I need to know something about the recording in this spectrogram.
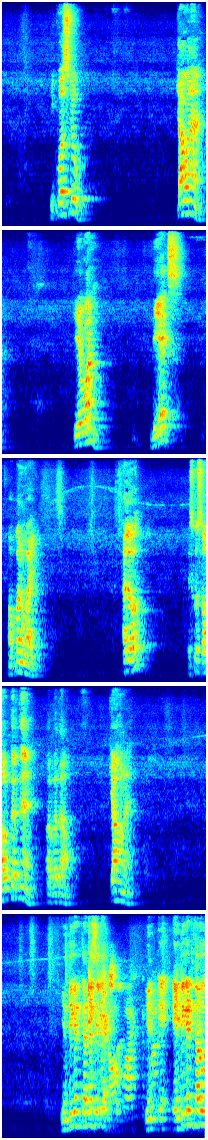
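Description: A middle-aged man speaks slowly and clearly in short phrases, as if lecturing, close to a microphone.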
